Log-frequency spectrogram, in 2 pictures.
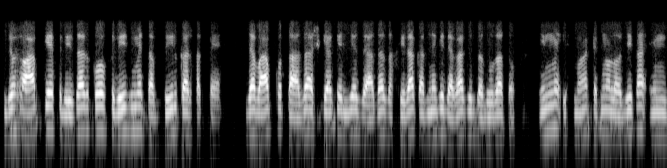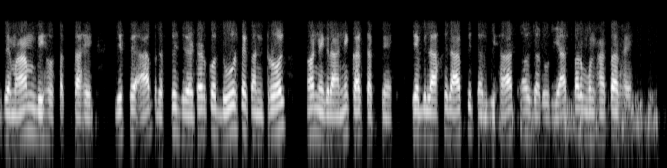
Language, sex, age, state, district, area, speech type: Urdu, male, 18-30, Maharashtra, Nashik, urban, conversation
